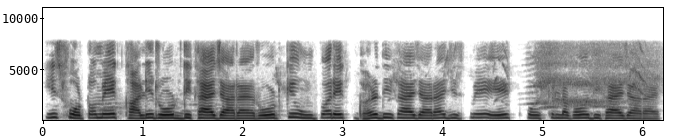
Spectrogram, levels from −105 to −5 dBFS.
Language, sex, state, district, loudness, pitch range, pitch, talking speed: Hindi, female, Rajasthan, Churu, -19 LUFS, 280-320 Hz, 295 Hz, 270 wpm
